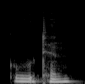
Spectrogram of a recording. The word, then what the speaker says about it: guten: Gooden Gooden Gooden so should repeat after me guten gon the U in guten is usually a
